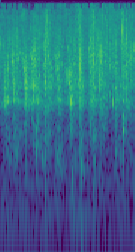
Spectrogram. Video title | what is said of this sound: How to make Cassava Pone Guyanese Style🇬🇾 | if you hear the water inside shaking like that and it's heavy you know it's a good one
